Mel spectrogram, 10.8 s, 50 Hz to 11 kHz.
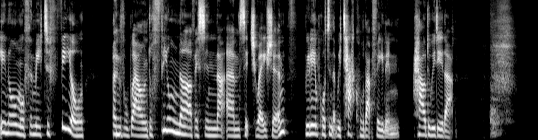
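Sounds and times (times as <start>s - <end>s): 
speech: 0.0s - 9.2s
deep deliberate breath drawn in audibly close to the mic: 9.3s - 10.5s.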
